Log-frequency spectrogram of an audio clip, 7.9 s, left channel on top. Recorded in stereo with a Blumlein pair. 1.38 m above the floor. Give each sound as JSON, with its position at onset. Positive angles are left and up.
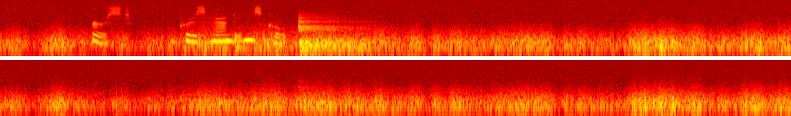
{"t": 0.9, "sound": "a woman speaking", "azimuth_deg": 45}
{"t": 3.0, "sound": "an explosion", "azimuth_deg": 50}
